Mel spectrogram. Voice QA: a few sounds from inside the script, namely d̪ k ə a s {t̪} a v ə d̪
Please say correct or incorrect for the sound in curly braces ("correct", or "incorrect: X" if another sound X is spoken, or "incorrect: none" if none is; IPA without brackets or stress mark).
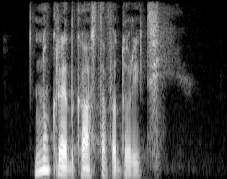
correct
